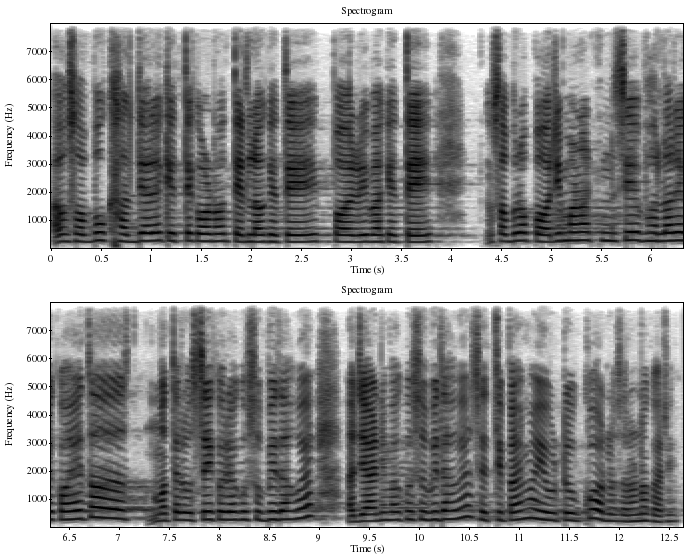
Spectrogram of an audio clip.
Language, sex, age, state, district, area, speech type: Odia, female, 18-30, Odisha, Dhenkanal, rural, spontaneous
